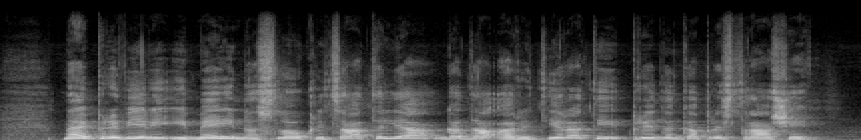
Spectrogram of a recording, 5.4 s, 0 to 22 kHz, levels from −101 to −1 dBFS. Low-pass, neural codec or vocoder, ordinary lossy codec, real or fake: 19.8 kHz; none; none; real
